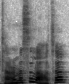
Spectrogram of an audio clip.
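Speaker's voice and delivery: high imitated comeback with rising end; sons' retold reply. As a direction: lilt it up like a cheeky answer. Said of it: "they said".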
